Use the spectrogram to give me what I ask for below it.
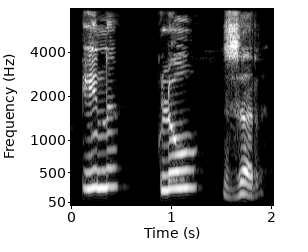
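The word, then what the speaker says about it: enclosure: अगर आपको इंग्लिश के किसी भी मीनिंग के आखिरी में एस यू आर ई लिखा मिले तो हम लोग एस यू आर ई को पढ़ते हैं जर।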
